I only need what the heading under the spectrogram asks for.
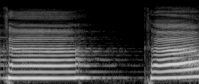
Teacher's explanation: ka ka ma thii dahiri karena ada Alif didahului harakat fathah maka Kaf panjang dua harakat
